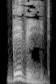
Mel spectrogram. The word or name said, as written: divvied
